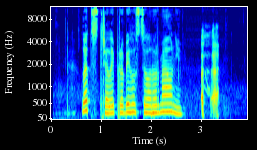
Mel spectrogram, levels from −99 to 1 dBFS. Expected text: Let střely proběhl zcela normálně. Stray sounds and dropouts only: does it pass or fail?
fail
